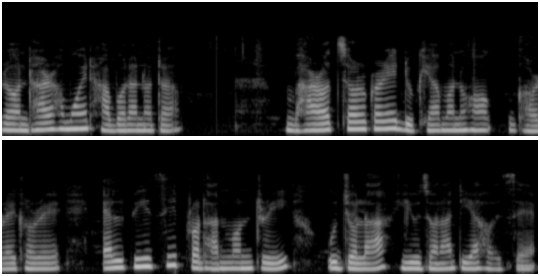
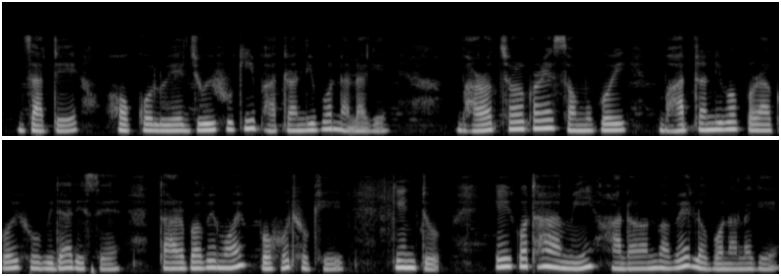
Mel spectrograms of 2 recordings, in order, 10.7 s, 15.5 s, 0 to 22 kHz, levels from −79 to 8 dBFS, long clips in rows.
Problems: background sounds at intervals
